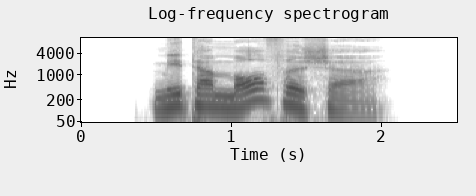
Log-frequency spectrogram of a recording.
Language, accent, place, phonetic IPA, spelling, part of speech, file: German, Germany, Berlin, [metaˈmɔʁfɪʃɐ], metamorphischer, adjective, De-metamorphischer.ogg
- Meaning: inflection of metamorphisch: 1. strong/mixed nominative masculine singular 2. strong genitive/dative feminine singular 3. strong genitive plural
